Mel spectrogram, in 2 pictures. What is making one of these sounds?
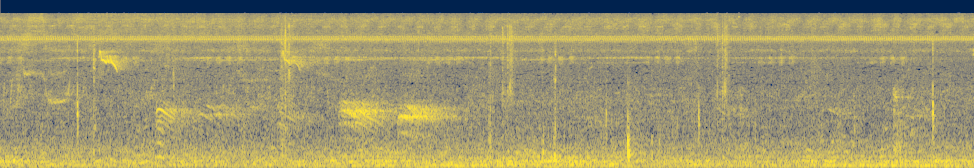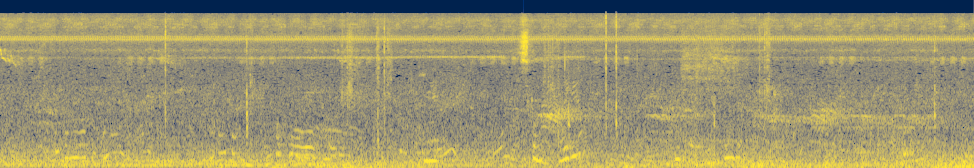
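Ropes creak and rub as an orangutan climbs along them.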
